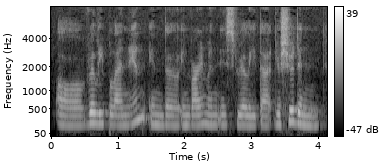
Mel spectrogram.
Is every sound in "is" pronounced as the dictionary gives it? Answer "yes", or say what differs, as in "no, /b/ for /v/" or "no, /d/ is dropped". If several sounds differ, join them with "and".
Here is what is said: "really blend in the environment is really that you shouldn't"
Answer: no, /s/ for /z/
